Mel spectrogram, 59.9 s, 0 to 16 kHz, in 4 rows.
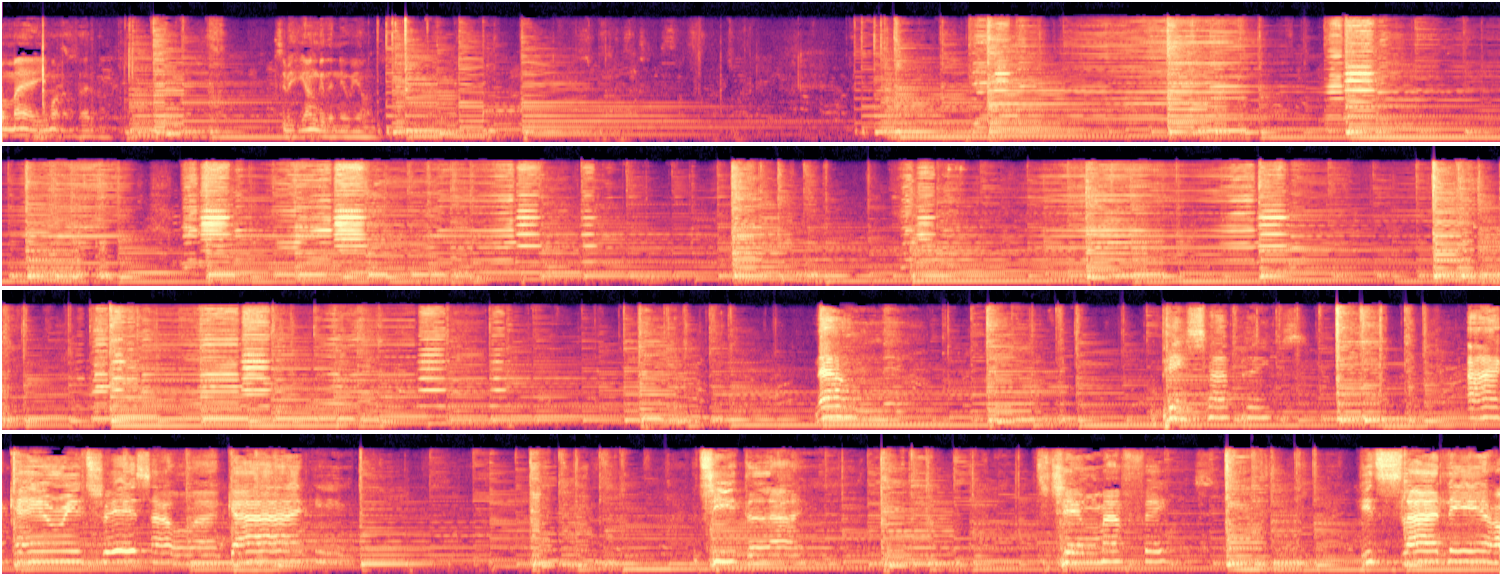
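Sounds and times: strummed acoustic guitar: 0.0 - 59.9
harmonica melody: 9.0 - 59.9.

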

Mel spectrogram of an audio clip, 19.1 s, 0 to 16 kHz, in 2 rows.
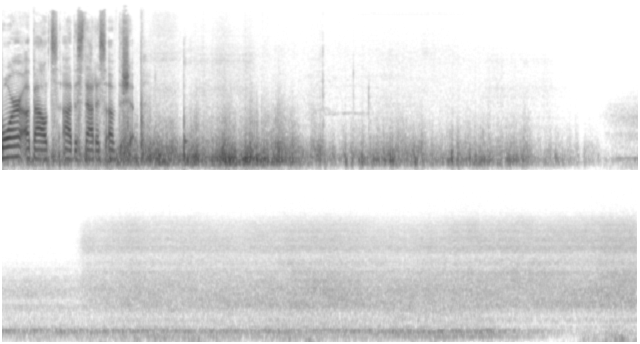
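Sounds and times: wind buffeting microphone: 0.2 - 8.9, 10.7 - 19.0
steady hiss with low hum: 9.2 - 19.0.

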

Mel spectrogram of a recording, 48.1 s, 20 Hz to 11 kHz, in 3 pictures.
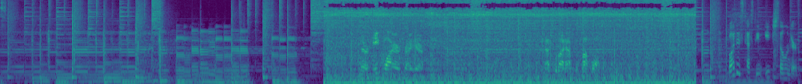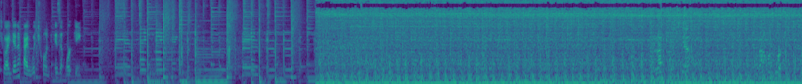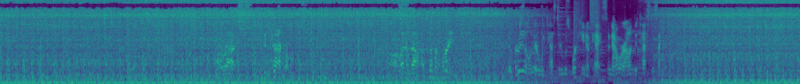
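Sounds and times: boat engine running loud: 6.5 - 14.0, 22.4 - 43.6, 44.9 - 48.0.

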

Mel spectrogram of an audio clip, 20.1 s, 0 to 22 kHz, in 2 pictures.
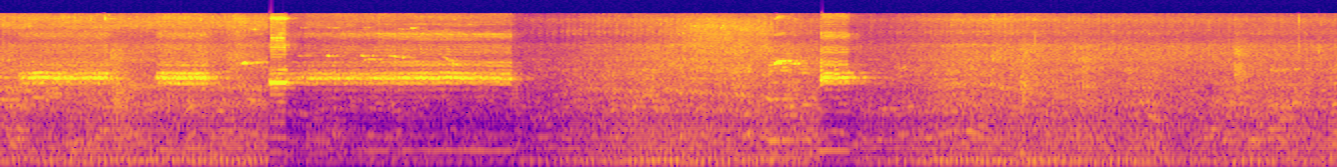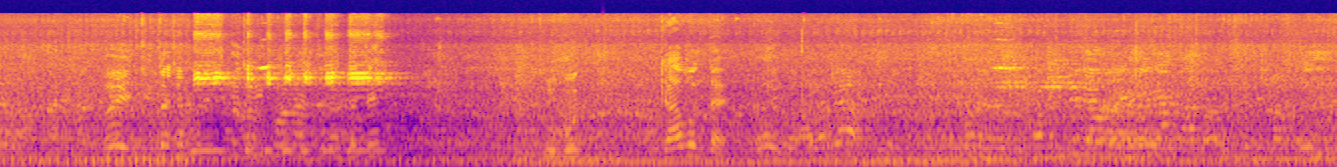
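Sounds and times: motorcycle horn beeping: 0.0 - 4.0, 5.8 - 6.7, 11.4 - 13.2
crowd chatter: 0.0 - 20.0
motorcycle engines running: 0.0 - 20.0.

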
